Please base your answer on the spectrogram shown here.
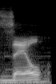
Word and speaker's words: Zale: Zale. Okay, so it's Zale.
